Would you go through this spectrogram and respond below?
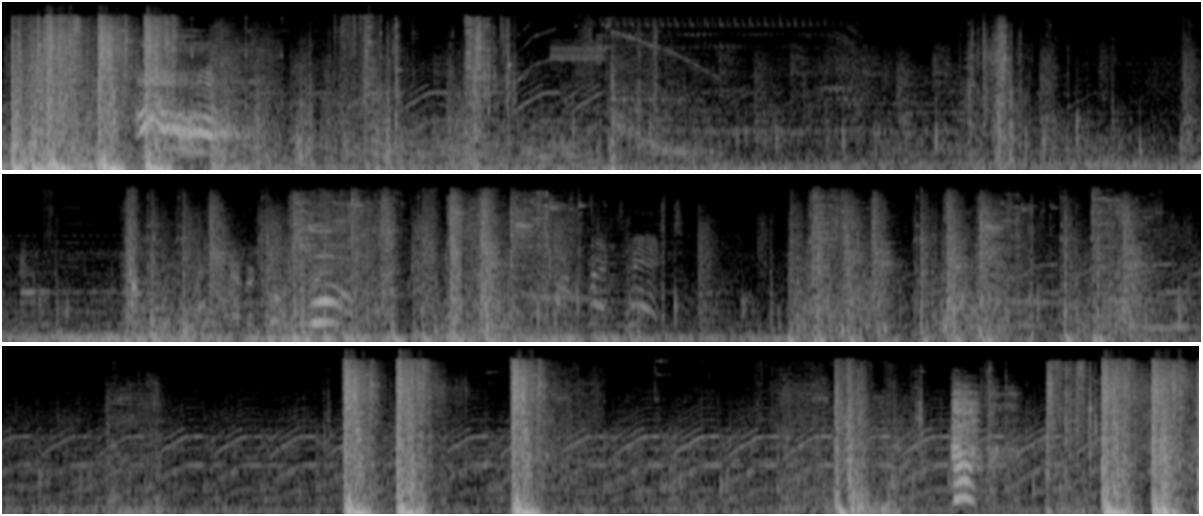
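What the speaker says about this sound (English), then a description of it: "Shots fired!" Gunfire in Watch Dogs: Legion, a chaotic stretch of scattered shots with sharp, loud bursts clustering near the end, mixed with other game action.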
